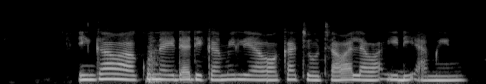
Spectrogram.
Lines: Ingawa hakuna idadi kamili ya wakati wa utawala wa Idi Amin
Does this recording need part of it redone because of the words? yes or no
no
